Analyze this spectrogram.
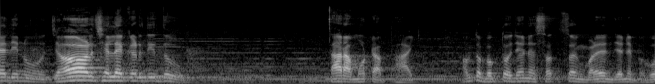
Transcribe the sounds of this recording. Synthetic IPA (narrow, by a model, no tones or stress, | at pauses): ad̪inũd͡ʒəɭt͡ʃʰelekəɾd̪id̪ʱũ | t̪aɾamoʈabʱa̰ɡ | ə̰mt̪obʱəɡ̚t̪od͡ʒenesət̪sə̃ŋɡməɭend͡ʒenebʱəɡ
